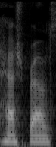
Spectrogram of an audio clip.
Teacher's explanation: browns and of course hash has more stress compound hash browns so hash has more stress than browns hash browns and voiced the s becomes voiced on browns also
